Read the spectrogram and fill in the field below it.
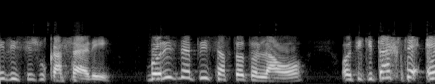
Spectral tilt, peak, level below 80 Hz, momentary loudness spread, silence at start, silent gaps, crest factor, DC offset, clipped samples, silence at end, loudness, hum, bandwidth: -6 dB/octave; 0 dBFS; -74 dBFS; 7 LU; 0 s; none; 16 dB; under 0.1%; under 0.1%; 0 s; -16 LUFS; none; 7.2 kHz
